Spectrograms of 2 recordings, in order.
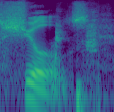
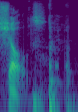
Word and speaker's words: Schulz: His name is actually Charles Schulz. Now, that is a weird one because I always heard it pronounced Schultz. Always. Oh. Even though I've known it was spelled the other way, you still pronounce it Schultz, right? Right. Yeah, no, it's definitely Schultz.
